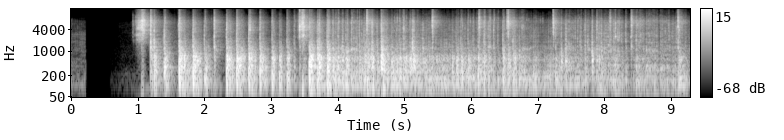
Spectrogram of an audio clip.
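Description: Spinning tops whir and clatter against each other in a plastic arena.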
